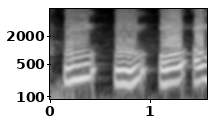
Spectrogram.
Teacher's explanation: उ ओ औ बोलेंगे तो होठ गोल हो जाएंगे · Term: वृत्तामुखी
